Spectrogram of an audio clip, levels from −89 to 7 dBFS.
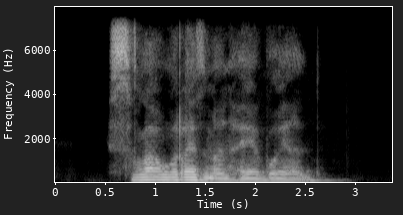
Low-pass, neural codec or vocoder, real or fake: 7.2 kHz; codec, 16 kHz, 4 kbps, FreqCodec, smaller model; fake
